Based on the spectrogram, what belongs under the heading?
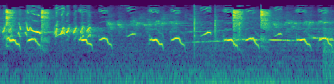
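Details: White-rumped shama in intense cold-season fighting song with tail-flicking and clicking notes: quick repeated hooked, downslurred whistles after a burst of high, scratchy notes, with a long level whistle in the background.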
